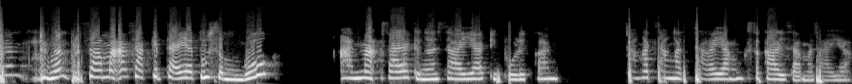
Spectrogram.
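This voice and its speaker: With a high pitch and lively intonation, a woman speaks at a fairly slow pace in a dry, close sound with no echo. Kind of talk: testimony. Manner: halting, many fillers.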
